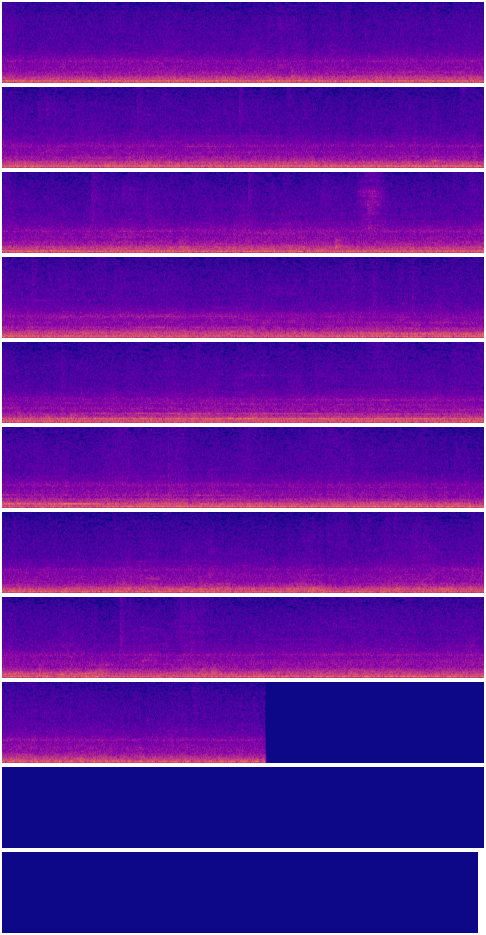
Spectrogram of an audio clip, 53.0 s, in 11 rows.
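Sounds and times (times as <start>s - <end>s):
train motor hum: 0.0s - 41.2s
train wheels rumbling on track: 0.0s - 41.2s.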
